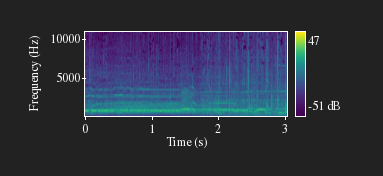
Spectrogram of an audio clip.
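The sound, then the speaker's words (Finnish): A crowd at a Pride event in Finland applauds and cheers loudly and steadily for the country's approval of the equal marriage law, with high whoops and shouts rising above dense clapping for about three seconds. “Sillä voidaan taputtaa jo monta kertaa tää illan aikana tosiaan.”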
